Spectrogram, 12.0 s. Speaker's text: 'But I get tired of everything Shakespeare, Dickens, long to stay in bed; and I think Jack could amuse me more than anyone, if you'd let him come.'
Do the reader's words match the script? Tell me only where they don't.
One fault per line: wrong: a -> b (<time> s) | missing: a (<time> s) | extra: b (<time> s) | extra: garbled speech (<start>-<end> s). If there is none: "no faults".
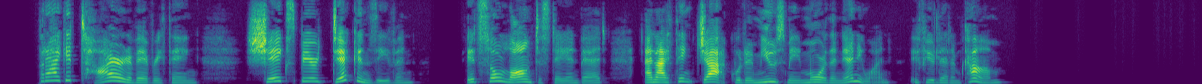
extra: even It's so (3.8 s)
wrong: could -> would (7.3 s)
